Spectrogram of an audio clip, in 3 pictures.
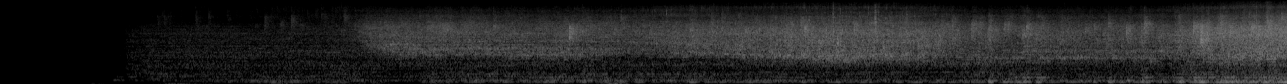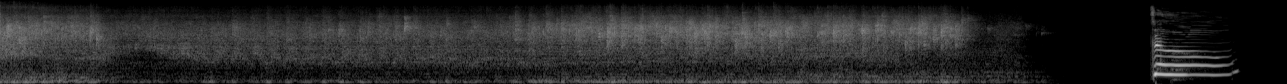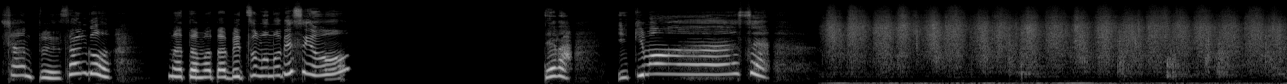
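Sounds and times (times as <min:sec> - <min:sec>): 
shower water rinsing hair: 0:01.2 - 0:23.4, 0:34.0 - 0:38.6
speech: 0:26.0 - 0:29.3, 0:31.2 - 0:34.2.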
